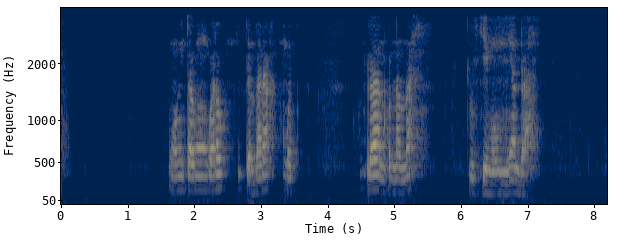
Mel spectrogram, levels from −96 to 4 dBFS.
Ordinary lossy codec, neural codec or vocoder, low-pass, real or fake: none; vocoder, 44.1 kHz, 128 mel bands every 256 samples, BigVGAN v2; 3.6 kHz; fake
